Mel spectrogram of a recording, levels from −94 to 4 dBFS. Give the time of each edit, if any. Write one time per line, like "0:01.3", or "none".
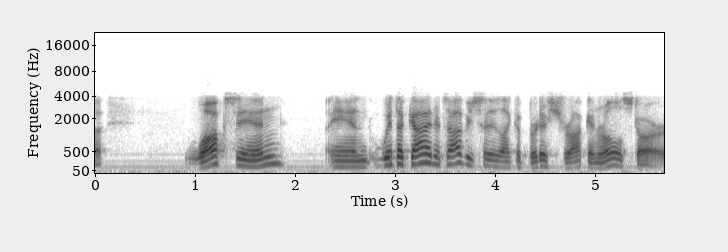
none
